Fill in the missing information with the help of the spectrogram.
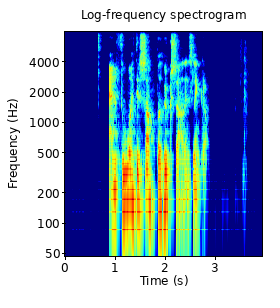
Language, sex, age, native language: Icelandic, male, 20-29, Icelandic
